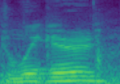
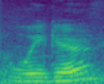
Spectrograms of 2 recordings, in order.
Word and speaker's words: Uyghur: bit of a weird spelling there but it's pronounced wigger you know kind of like a white guy with dreadlocks yeah anyway it's pronounced Weger and if you search for it find something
